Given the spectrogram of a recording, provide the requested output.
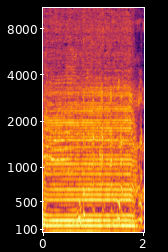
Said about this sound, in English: Oh, good honk. That was a good honk. Where'd you find that honk? Send me that honk. Where are you getting those honks?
